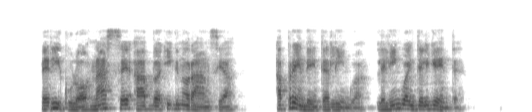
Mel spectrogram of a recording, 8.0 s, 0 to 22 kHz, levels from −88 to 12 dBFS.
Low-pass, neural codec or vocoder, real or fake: 7.2 kHz; none; real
